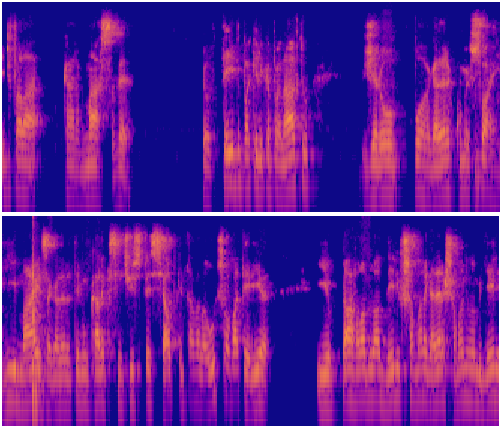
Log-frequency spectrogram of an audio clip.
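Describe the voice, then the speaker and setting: A man with a fairly high pitch talks very fast, his intonation fairly even. Long pauses come often. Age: 30s. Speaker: CrossFit event announcer and fitness coach. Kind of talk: casual chat.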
